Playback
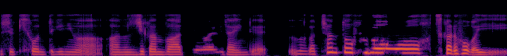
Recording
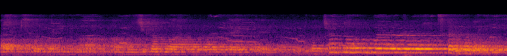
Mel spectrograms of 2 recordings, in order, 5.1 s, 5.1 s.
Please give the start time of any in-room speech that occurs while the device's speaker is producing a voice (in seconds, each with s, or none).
none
